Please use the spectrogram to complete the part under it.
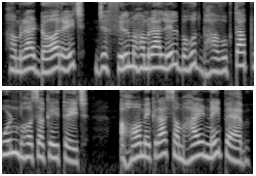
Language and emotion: Maithili, fearful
